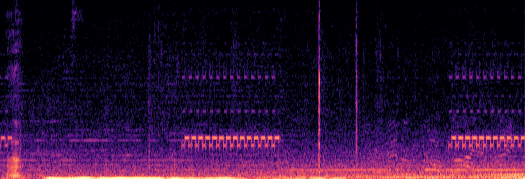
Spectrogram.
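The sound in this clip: A telephone rings after a call is placed, giving two separate bursts of steady electronic ringing over a low background rumble.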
